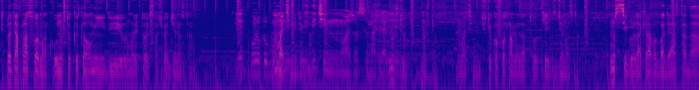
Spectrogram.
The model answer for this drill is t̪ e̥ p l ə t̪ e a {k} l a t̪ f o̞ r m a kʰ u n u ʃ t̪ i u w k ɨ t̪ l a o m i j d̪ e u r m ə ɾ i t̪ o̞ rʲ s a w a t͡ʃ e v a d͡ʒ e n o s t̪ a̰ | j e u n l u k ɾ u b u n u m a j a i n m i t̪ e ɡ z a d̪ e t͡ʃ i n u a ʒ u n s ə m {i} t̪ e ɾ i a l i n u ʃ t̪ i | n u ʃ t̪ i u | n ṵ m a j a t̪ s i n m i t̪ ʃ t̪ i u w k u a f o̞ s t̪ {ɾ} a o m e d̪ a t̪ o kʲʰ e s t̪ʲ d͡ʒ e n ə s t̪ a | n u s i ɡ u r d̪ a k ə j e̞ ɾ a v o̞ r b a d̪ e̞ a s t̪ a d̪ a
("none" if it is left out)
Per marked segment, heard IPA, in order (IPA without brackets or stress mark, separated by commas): p, a, l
